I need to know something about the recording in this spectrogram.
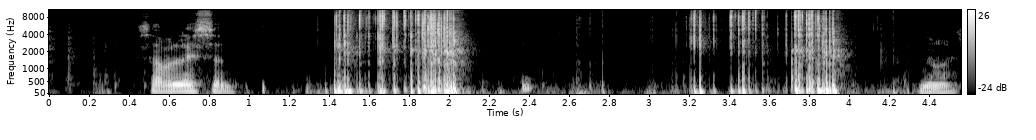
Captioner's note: velcro ripping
